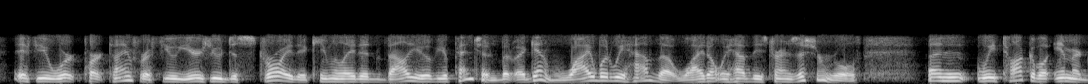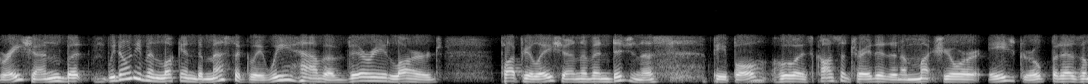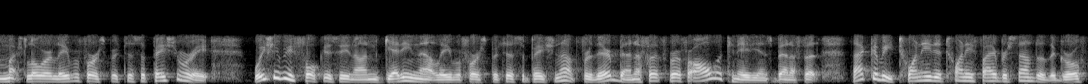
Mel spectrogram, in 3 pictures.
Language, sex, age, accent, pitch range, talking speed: English, male, 60-79, American, 120-160 Hz, 180 wpm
